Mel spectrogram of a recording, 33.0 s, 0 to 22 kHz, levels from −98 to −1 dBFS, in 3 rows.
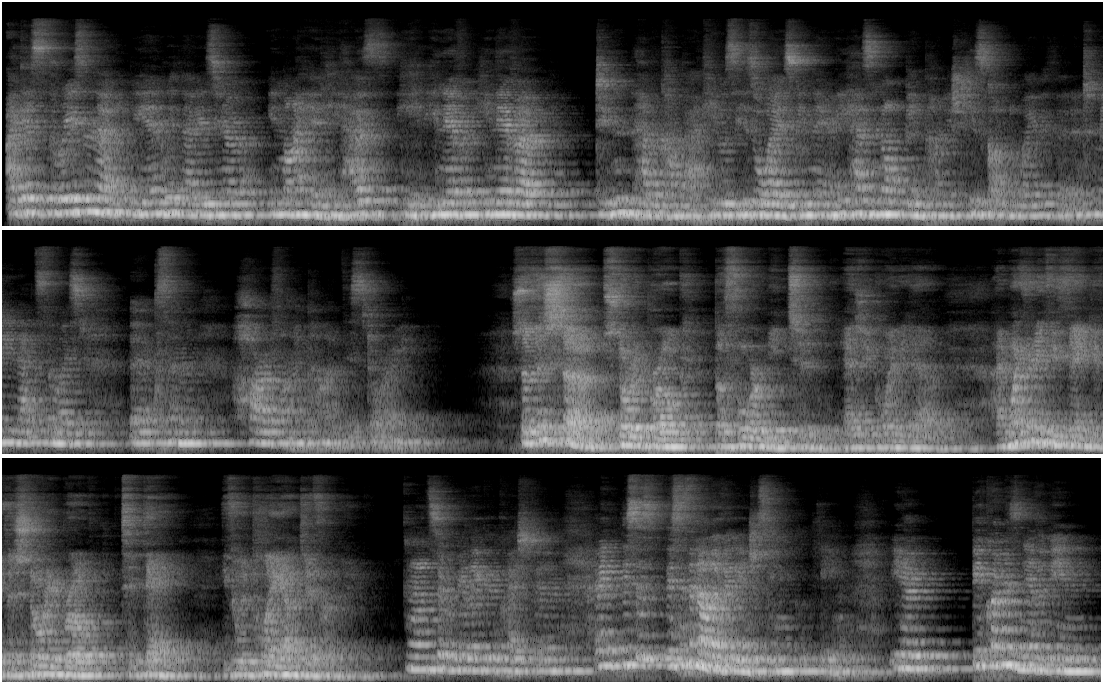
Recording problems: room echo; strong; dies away in 1 s
off-mic speech; far

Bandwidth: 16 kHz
